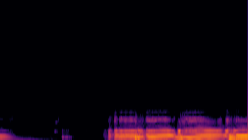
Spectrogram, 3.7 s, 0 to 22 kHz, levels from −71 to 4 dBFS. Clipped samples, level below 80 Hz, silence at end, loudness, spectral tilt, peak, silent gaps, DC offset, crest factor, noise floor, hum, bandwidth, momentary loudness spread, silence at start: under 0.1%; -70 dBFS; 0 s; -22 LUFS; -7.5 dB/octave; -8 dBFS; none; under 0.1%; 16 dB; -69 dBFS; none; 4.9 kHz; 10 LU; 0 s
